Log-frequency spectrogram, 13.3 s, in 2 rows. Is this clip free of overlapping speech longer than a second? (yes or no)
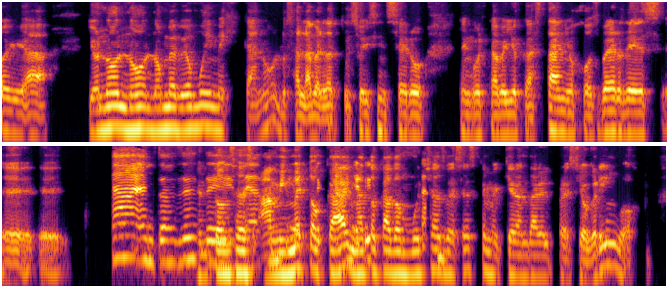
no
